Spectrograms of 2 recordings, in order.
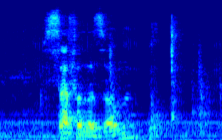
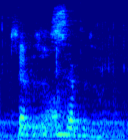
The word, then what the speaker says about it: cefazolin: Don't know how to pronounce that one. Cephalosporin. Cefalozolin? Yes. Cefazolin.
